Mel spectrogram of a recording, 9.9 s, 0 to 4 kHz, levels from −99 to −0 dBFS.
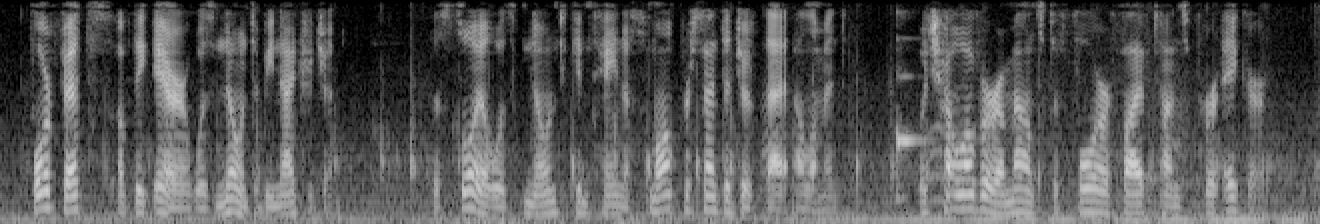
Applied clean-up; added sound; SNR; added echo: none; Bowed string instrument + Livestock, farm animals, working animals; 12 dB; none.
